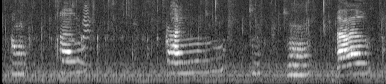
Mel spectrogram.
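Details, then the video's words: Bengal mother cat named Bella calling indoors, wanting her kittens carried back to the carpeted bedroom from the kitchen; five loud harmonic meows, some long and drawn out with falling pitch, spaced irregularly over a steady low household hum. "Kisangani Bengal Kittens - Shouty Mummy!"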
